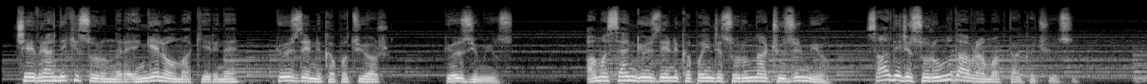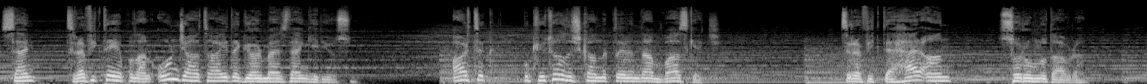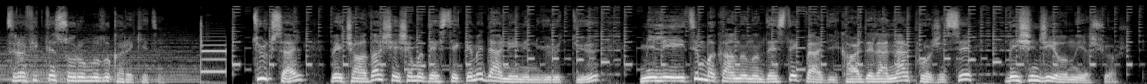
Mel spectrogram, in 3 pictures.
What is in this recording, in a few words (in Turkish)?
reklam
